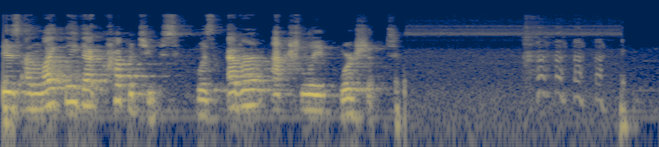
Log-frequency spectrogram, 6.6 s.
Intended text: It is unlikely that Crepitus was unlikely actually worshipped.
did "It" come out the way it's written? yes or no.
yes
